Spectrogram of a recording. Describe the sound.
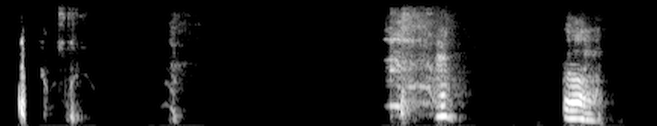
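A person coughs and clears their throat in a scattered series. A few short, sharp bursts come first, then two louder, rougher coughs after pauses.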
